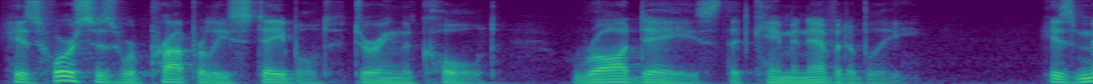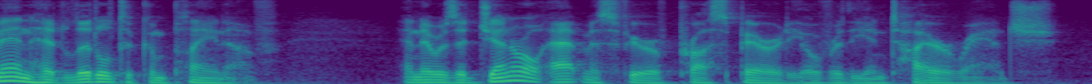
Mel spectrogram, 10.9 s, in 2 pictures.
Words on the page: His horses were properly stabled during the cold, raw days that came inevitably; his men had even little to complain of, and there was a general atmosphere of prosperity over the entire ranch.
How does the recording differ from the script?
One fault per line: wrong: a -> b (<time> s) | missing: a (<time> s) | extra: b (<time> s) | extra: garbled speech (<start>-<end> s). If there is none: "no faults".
missing: even (5.8 s)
